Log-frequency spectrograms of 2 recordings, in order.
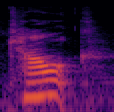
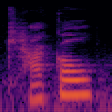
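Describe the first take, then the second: First: The name is said as one short syllable. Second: The name is said as two syllables, cack-le. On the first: The speaker calls it wrong. "I don't know why I pronounce it that way" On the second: The speaker calls it right. "It should be like Cackle"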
